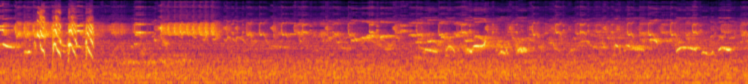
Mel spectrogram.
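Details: Wild Indian ringneck (rose-ringed) parakeets in Amsterdam, the Netherlands: a burst of harsh, grating screeches packed close together at the start, then a busy chorus of thinner high chirps and squawks from other birds under steady outdoor hum.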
